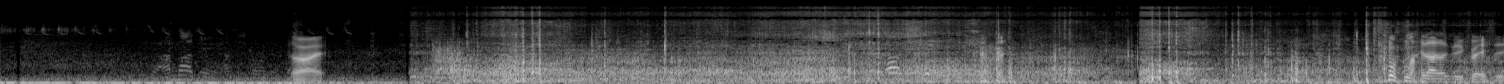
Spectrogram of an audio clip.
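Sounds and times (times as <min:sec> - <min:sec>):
skateboard wheels rolling on concrete: 0:04.0 - 0:15.0.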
